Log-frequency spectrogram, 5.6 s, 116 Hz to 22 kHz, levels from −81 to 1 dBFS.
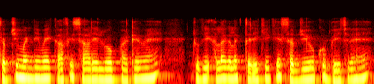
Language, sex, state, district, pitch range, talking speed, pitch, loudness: Hindi, male, Jharkhand, Ranchi, 150-170 Hz, 190 wpm, 160 Hz, -15 LUFS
